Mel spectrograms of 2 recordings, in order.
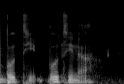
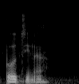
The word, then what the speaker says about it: Бутина: It's Maria Batina. I hope I'm pronouncing it correctly. Maria, welcome to the show. – Привет, здрасте. Меня зовут Мария Бутина. – Мария Бутина. Бутина. Yeah.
